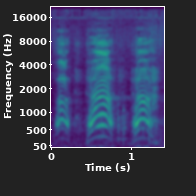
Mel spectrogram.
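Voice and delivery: high puppet squeak waking up. Acted. Dummy Orson stirring in the suitcase, high squeaky voice. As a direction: wake up cranky in a high puppet voice.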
